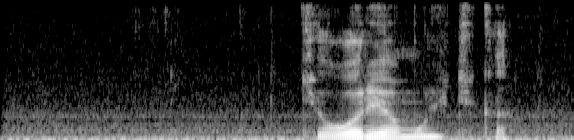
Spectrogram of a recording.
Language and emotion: Russian, neutral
